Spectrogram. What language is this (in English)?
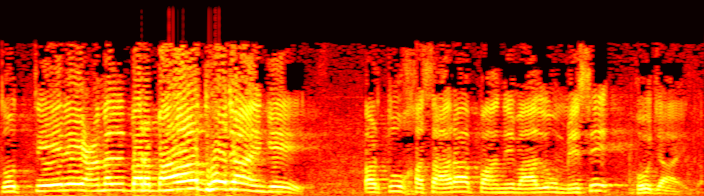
Urdu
